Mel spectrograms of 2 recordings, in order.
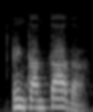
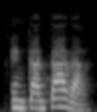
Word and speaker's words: Encantada: went in between vowels is pronounced like the th in the English word the listen and repeat Encantada Encantada now say Encantada if you have been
